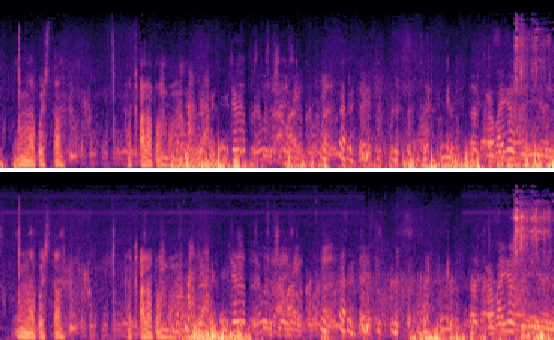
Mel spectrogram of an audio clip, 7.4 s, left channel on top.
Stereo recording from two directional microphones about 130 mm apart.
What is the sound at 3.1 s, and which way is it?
Speech, 50° left (ahead or behind).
